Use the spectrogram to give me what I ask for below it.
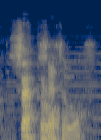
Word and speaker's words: Sephiroth: Is it Sephiroth? Sephiroth. Okay, yes. Sephiroth.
